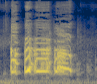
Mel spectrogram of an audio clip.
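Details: Close, loud crow from a Thai white-tailed rooster. A brief first burst is followed by a sustained hoarse phrase and a final drawn-out syllable, over a quiet background.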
